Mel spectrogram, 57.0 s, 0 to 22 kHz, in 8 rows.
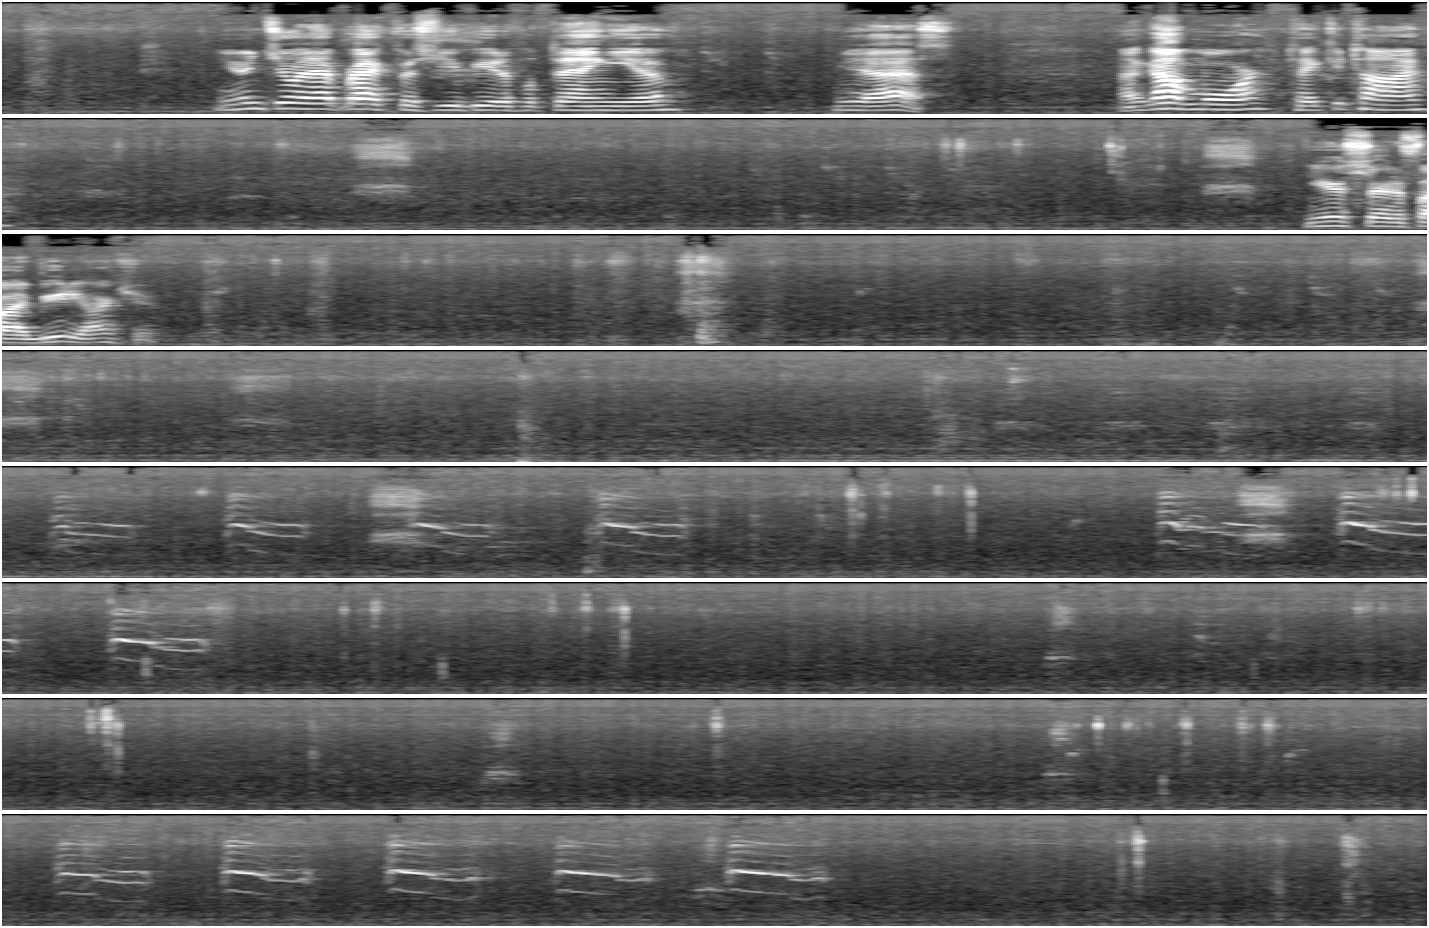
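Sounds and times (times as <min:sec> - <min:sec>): bird harsh falling calls: 0:01.7 - 0:04.0, 0:06.6 - 0:12.2, 0:12.8 - 0:14.0, 0:20.3 - 0:23.0, 0:26.0 - 0:32.7, 0:33.8 - 0:36.8, 0:45.1 - 0:45.5, 0:47.9 - 0:48.2, 0:50.1 - 0:54.1.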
